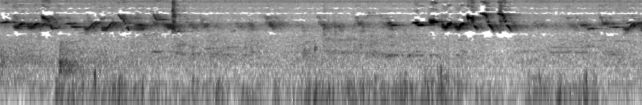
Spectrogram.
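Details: Double-collared seedeater, described as singing all year round, delivering a long run of fast, high, sweet twittering notes with quick slurred trills, swelling louder near the end, with faint low background rumble.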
